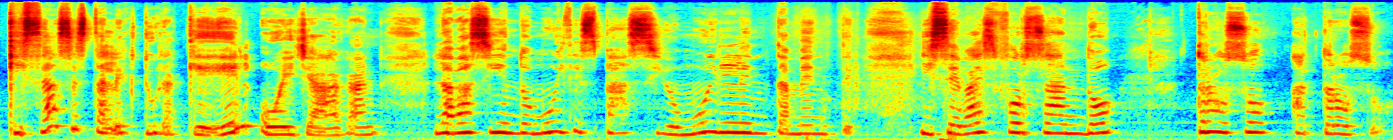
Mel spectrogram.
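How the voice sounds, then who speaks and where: A woman explaining to parents how to read with young children, patient and step by step, slowing down to sound out words. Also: high voice, gravelly, darkish tone. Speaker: early literacy educator.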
